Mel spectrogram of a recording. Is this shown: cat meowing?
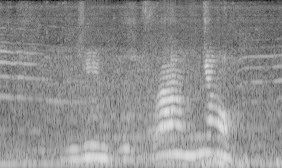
yes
